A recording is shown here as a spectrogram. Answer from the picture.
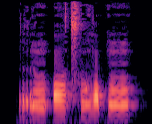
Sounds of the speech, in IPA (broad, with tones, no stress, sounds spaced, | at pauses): r õː˩ ʔ ɔː˩ t͡sʰ ɔ̃˩ v ɔ˧ p õː˧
